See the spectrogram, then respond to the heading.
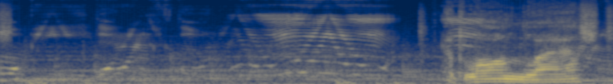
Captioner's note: speaks in foreign language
